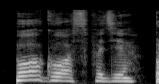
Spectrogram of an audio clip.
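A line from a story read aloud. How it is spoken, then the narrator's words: Young woman's moan. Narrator (Russian): простонала девушка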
